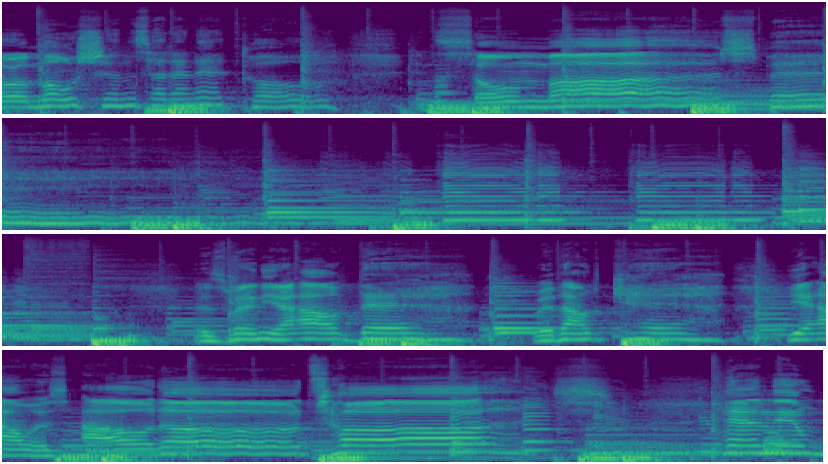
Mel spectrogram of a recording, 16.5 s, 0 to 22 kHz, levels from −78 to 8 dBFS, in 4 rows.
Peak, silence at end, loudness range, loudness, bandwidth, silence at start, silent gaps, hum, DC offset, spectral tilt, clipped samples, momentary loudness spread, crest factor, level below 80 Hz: -2 dBFS; 0 s; 6 LU; -20 LUFS; 19 kHz; 0 s; none; none; under 0.1%; -5 dB/octave; under 0.1%; 11 LU; 18 dB; -30 dBFS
